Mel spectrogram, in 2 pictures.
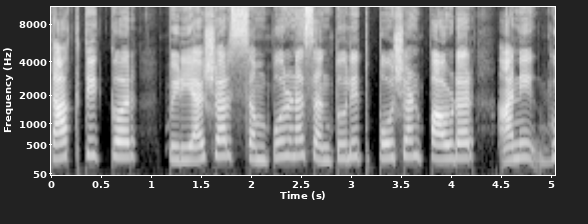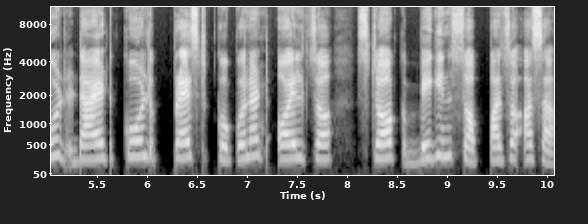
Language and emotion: Goan Konkani, neutral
